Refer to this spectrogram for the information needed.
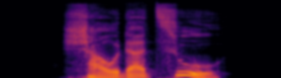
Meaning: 1. singular imperative of anschauen 2. first-person singular present of anschauen
- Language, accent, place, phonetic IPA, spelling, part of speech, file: German, Germany, Berlin, [ˌʃaʊ̯ ˈan], schau an, verb, De-schau an.ogg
